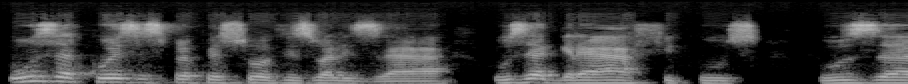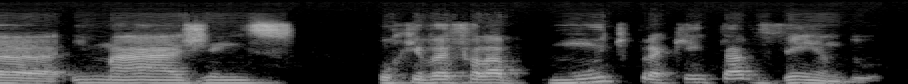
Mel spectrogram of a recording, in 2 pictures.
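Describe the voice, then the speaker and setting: A man giving a live online chat talk about communication and speaking to audiences, energetic and shifting between fast and slow, loud and soft. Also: mid-range voice, slightly rough, lo-fi sound. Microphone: video call.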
